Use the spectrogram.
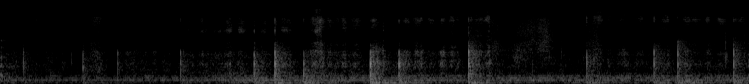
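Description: Writing on a board during a physics lesson gives a series of quiet scratchy strokes and taps at an irregular rhythm over a faint steady hum.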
